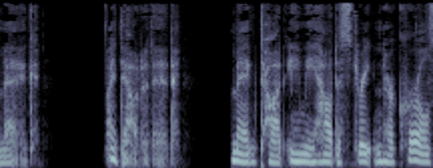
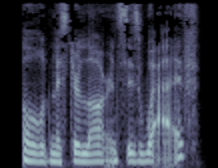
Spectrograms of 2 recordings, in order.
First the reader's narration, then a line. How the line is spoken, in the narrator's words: she laughed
